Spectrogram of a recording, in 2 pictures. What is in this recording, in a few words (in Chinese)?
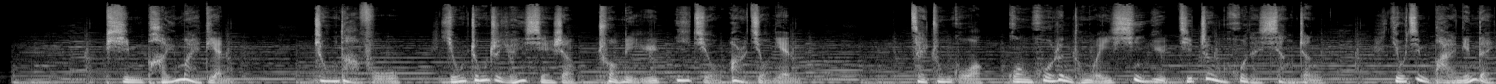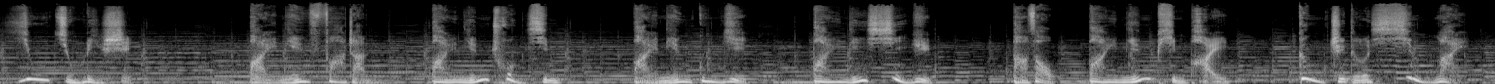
男 广告; 周大福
